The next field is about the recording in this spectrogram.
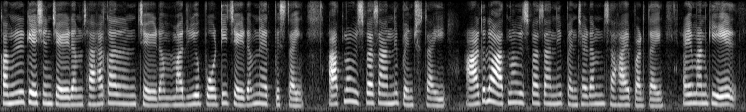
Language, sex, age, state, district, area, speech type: Telugu, female, 60+, Andhra Pradesh, N T Rama Rao, urban, spontaneous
